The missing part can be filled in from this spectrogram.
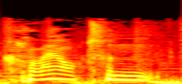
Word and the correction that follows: Claughton: I know I've said that wrong. It's Claughton Way.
